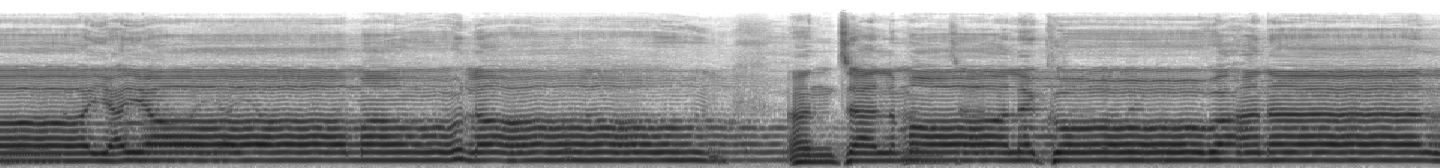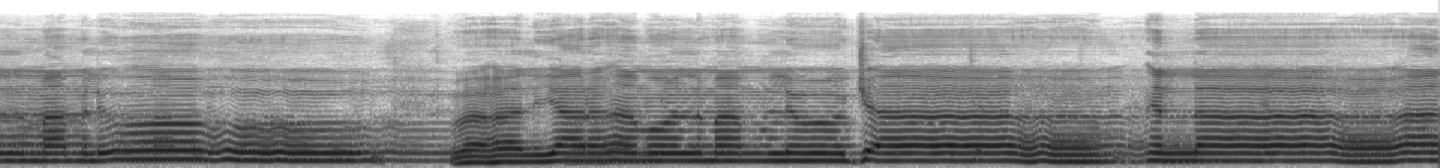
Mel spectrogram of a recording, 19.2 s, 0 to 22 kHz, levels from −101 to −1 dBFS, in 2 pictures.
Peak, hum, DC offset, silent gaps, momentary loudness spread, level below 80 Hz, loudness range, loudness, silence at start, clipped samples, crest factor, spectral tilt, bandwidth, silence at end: -2 dBFS; none; under 0.1%; none; 3 LU; -62 dBFS; 2 LU; -16 LUFS; 0 s; under 0.1%; 14 dB; -7 dB/octave; 13.5 kHz; 0 s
